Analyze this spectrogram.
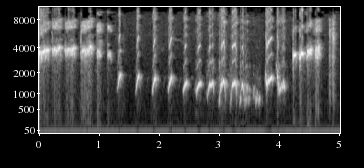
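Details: White-rumped shama song used as a training recording for songbirds: a few steady high whistles, then a rapid series of descending slurred whistles speeding into a rolling run, closing with high chirpy notes.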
